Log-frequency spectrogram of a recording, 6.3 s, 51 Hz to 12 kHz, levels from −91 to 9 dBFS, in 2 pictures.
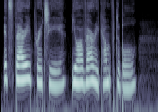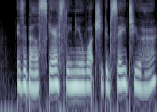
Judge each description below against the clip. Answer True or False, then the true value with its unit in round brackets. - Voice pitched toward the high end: True (200 Hz)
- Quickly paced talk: False (145 wpm)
